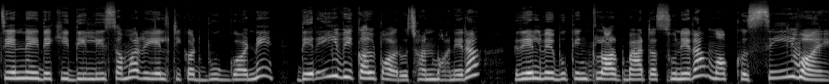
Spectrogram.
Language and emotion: Nepali, happy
